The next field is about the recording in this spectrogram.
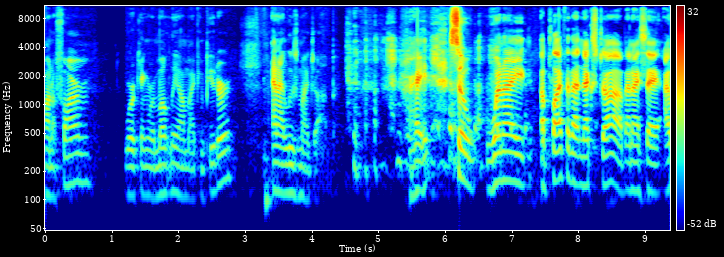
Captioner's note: laughter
